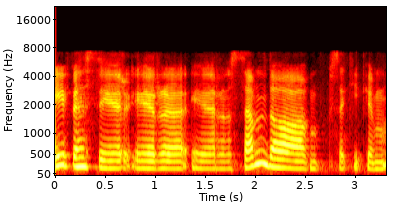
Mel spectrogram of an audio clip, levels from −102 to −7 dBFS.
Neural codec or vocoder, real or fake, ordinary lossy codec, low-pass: codec, 16 kHz, 2 kbps, FunCodec, trained on Chinese and English, 25 frames a second; fake; MP3, 96 kbps; 7.2 kHz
